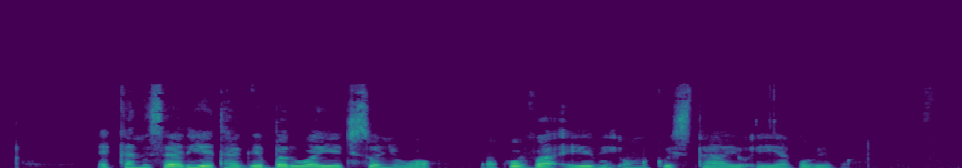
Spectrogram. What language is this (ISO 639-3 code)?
lug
